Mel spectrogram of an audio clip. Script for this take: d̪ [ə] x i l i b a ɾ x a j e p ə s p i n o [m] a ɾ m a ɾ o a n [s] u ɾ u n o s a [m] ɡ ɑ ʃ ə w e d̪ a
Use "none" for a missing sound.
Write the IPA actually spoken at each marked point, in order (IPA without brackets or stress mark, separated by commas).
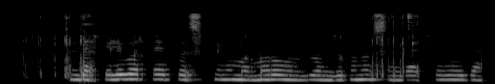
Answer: ɑ, m, z, ŋ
